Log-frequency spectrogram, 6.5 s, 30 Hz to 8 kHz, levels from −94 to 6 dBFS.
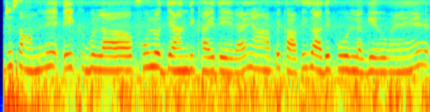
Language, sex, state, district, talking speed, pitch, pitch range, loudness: Hindi, female, Haryana, Jhajjar, 165 wpm, 245 Hz, 235-260 Hz, -14 LUFS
